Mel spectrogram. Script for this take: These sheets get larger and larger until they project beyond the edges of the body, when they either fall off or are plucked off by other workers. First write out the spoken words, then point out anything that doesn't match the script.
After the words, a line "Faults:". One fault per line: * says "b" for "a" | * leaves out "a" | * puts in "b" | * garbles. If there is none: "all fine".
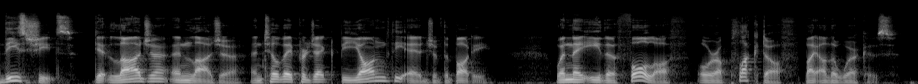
These sheets get larger and larger until they project beyond the edge of the body, when they either fall off or are plucked off by other workers.
Faults:
* says "edge" for "edges"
